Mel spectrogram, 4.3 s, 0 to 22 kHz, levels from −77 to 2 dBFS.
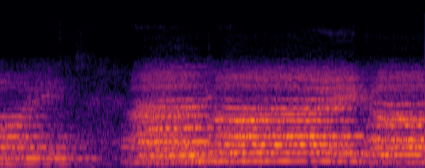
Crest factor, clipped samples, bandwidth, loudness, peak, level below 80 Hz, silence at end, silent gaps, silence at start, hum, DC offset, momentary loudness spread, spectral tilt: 16 dB; under 0.1%; 13 kHz; -24 LUFS; -8 dBFS; -60 dBFS; 0 s; none; 0 s; none; under 0.1%; 15 LU; -6 dB/octave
